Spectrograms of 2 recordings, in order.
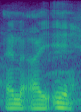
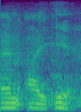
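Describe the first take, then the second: Both takes have the same delivery.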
